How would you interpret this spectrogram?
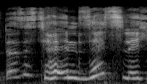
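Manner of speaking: horrified reaction to the news of a death; shocked. Acted. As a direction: recoil at the terrible news.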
